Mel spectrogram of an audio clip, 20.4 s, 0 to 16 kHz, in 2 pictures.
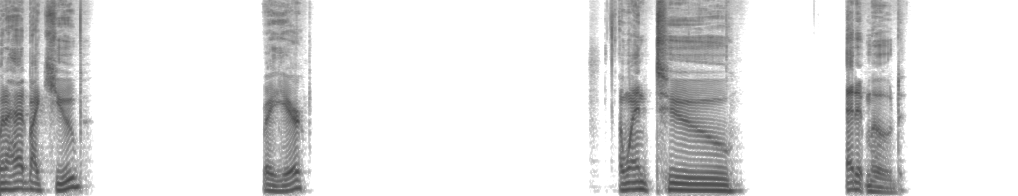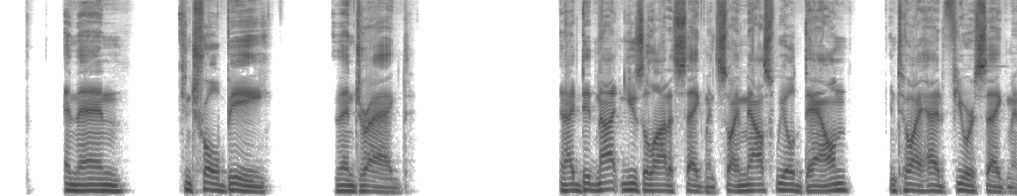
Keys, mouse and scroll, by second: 0.9 g, 1.4 x, 2.2 drag, 2.7-3.2 scroll up 5, 3.3-3.9 shift+middle drag, 3.9 shift+scroll up 1, 4.2-4.7 shift+middle drag, 5.1-5.7 scroll down 2, 5.6 scroll up 1, 7.0 g, 7.8 click, 8.6 Tab, 11.6 ctrl+b, 16.2-16.6 scroll up 1, 16.6-16.9 scroll down 1, 16.9-17.3 scroll up 1, 17.3-17.9 scroll down 2, 18.1 scroll down 1, 18.8 scroll down 1.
